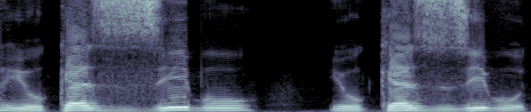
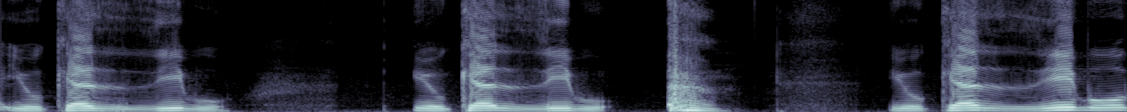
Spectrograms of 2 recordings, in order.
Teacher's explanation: huruf dalal dalal ini tidak boleh dibaca atau tidak boleh diganti dengan huruf Zai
